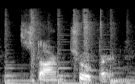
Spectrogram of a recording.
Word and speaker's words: Stormtrooper: A pronúncia correta é da palavra Stormtrooper. Stormtrooper, que eu não vou falar como foi pronunciado errado para não denunciar ninguém. Mas Stormtrooper.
